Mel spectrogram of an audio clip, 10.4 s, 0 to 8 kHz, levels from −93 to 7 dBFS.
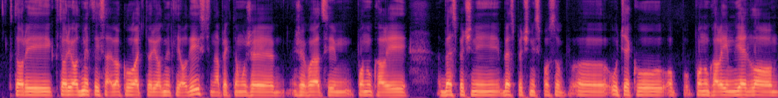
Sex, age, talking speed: male, 20-39, 125 wpm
